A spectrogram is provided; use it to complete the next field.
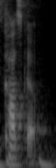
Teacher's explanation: We don't say our T's. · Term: California T-skip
